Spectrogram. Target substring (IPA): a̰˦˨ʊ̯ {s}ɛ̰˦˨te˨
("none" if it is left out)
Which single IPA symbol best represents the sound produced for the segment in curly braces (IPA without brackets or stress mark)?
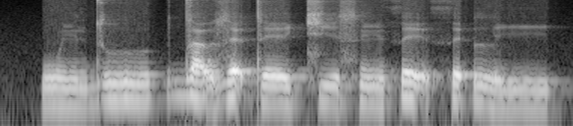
z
